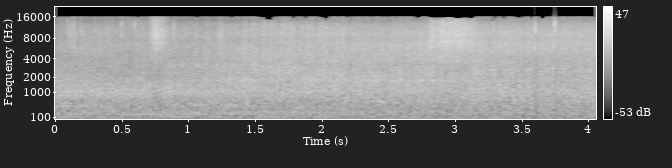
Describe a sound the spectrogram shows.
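A large bus rumbles past close by.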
